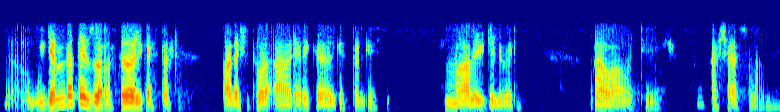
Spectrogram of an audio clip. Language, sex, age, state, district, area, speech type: Kashmiri, male, 30-45, Jammu and Kashmir, Kulgam, rural, conversation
